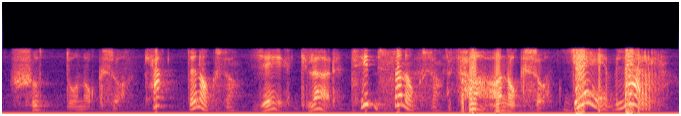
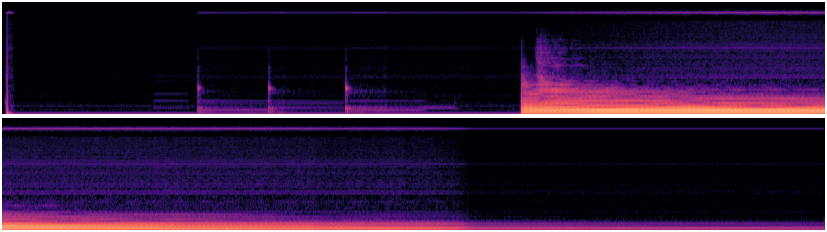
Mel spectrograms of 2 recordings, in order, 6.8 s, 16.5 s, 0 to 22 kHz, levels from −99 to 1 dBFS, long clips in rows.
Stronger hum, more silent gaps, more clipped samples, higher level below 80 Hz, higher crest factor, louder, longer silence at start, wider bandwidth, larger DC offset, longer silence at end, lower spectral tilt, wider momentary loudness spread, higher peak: neither; neither; first, 1% vs under 0.1%; about the same, -34 dBFS vs -30 dBFS; about the same, 14 dB vs 14 dB; first, -11 LUFS vs -22 LUFS; about the same, 0.1 s vs 0.05 s; second, 4 kHz vs 15.5 kHz; first, 7% vs under 0.1%; second, 0.1 s vs 3.6 s; second, -7.5 dB/octave vs -12.5 dB/octave; about the same, 18 LU vs 17 LU; first, 0 dBFS vs -10 dBFS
